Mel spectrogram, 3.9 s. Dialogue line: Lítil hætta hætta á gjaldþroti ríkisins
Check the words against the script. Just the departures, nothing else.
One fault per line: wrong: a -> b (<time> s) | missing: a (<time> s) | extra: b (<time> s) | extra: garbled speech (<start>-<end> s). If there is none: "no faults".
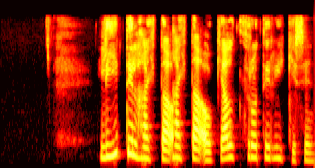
no faults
